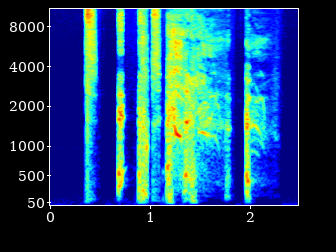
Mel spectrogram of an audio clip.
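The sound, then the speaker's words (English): A woman has a harsh, phlegmy coughing fit: several sharp bursts in quick succession, then a longer rattling hack and one final cough, fairly loud with no talking. “She broke into a rough, wet cough.”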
